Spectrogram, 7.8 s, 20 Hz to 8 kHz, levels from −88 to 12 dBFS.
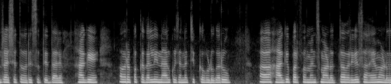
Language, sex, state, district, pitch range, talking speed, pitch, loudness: Kannada, female, Karnataka, Bidar, 215-230 Hz, 120 wpm, 225 Hz, -17 LUFS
